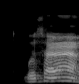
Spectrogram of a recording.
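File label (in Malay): "bersarang", Malay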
